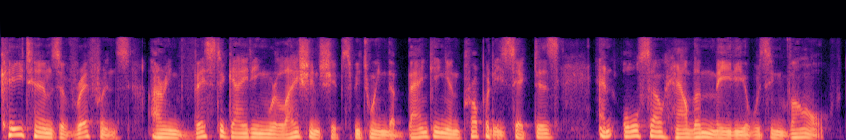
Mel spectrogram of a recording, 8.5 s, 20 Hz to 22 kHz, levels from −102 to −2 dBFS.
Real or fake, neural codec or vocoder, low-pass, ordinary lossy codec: fake; codec, 16 kHz, 8 kbps, FunCodec, trained on Chinese and English, 25 frames a second; 7.2 kHz; MP3, 48 kbps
